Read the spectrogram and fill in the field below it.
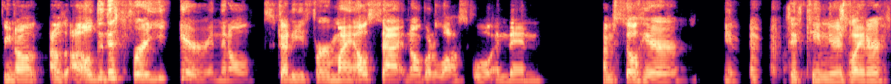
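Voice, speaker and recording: A man's voice: a little high, fairly even intonation, moderate pace, a bit bright, rough recording. A man in his thirties whose voice is altered for anonymity, chatting candidly as an interview guest in loose, rambling sentences. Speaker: interviewee, meme page admin. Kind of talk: casual interview chat.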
